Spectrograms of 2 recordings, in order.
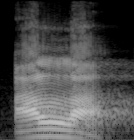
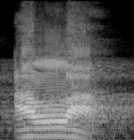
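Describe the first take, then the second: The two takes are said the same way.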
